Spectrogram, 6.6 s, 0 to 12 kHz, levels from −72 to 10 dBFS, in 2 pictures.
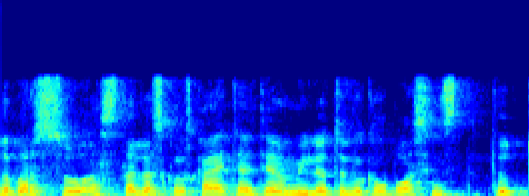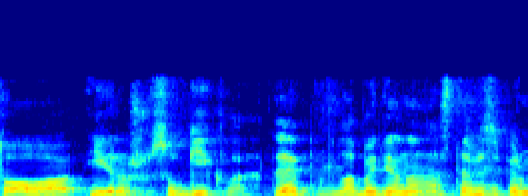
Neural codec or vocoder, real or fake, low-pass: none; real; 7.2 kHz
